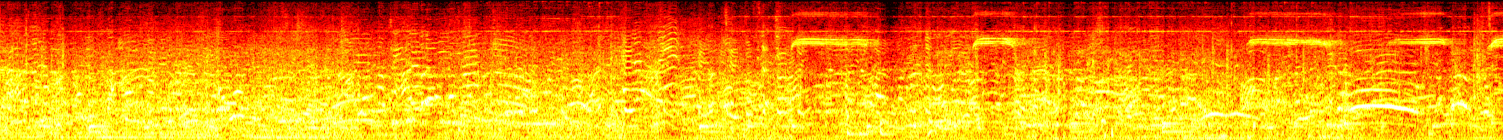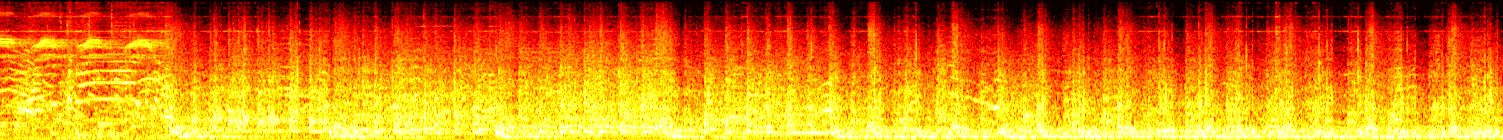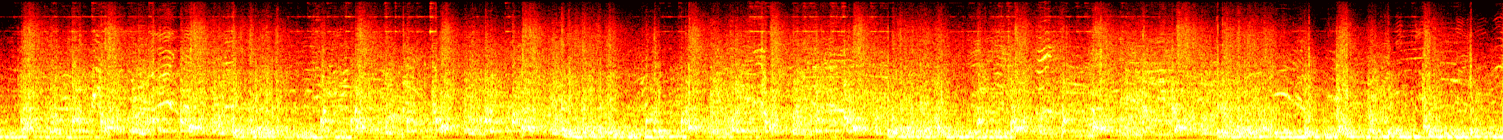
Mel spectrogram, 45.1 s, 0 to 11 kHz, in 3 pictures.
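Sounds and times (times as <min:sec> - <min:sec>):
bass and snare drums: 0:00.0 - 0:45.0
bell lyres ringing: 0:01.6 - 0:18.1, 0:26.1 - 0:29.6, 0:30.4 - 0:42.2.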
